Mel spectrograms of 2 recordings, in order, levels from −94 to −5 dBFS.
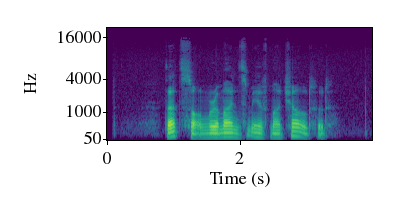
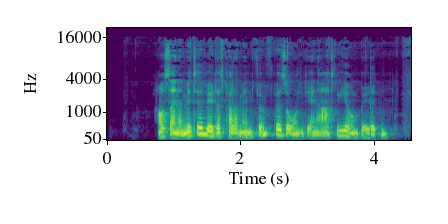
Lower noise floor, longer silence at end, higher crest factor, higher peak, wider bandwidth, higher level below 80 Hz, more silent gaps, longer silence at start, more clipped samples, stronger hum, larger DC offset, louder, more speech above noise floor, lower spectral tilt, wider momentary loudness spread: about the same, -66 dBFS vs -68 dBFS; first, 0.75 s vs 0.35 s; first, 22 dB vs 16 dB; second, -8 dBFS vs -4 dBFS; second, 14.5 kHz vs 16 kHz; second, -80 dBFS vs -64 dBFS; neither; about the same, 0.85 s vs 0.75 s; neither; neither; neither; second, -28 LUFS vs -19 LUFS; second, 39 dB vs 50 dB; about the same, -7 dB/octave vs -7 dB/octave; first, 13 LU vs 8 LU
